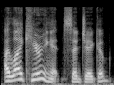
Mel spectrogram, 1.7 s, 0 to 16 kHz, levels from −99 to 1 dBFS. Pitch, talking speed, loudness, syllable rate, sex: 185 Hz, 210 wpm, -17 LUFS, 5.0 syllables/s, female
